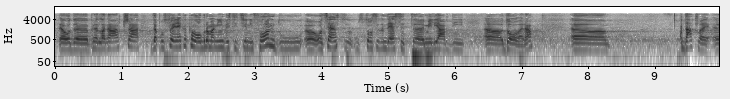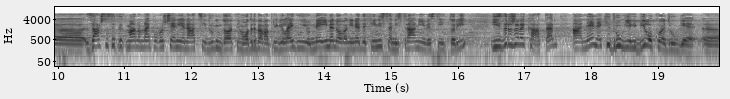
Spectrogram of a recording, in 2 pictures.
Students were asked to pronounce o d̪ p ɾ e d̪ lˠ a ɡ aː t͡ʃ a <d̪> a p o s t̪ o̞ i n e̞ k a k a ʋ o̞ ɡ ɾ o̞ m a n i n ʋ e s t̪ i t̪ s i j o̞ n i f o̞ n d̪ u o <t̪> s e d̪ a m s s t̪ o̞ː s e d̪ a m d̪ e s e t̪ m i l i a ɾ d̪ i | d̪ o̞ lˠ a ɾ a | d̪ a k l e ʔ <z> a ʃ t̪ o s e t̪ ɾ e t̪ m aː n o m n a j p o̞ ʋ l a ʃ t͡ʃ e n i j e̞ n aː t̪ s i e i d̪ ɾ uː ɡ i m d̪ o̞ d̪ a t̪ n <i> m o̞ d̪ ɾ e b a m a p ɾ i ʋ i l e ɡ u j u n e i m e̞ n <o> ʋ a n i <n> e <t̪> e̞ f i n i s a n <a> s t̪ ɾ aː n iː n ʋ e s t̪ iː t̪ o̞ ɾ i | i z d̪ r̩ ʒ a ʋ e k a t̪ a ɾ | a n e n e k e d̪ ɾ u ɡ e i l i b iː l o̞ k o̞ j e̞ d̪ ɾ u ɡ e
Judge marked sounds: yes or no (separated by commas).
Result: yes, no, yes, yes, yes, yes, no, no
